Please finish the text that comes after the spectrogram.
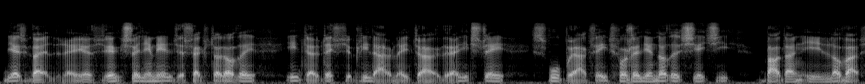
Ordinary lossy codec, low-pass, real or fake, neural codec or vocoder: none; 7.2 kHz; fake; autoencoder, 22.05 kHz, a latent of 192 numbers a frame, VITS, trained on many speakers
